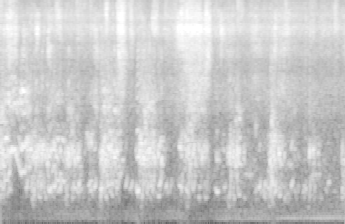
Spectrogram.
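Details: Guinea pigs give rapid, piercing squeaks, each note short and tonal, tumbling over one another roughly twice a second with slight dips between bursts.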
